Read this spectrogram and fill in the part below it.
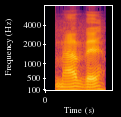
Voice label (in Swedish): "mave", skånska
